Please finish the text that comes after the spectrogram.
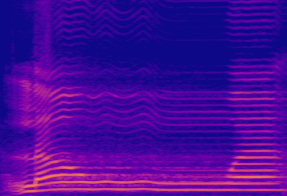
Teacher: harokat tanwin fathah dimasukkan ke dalam huruf waw atau dileburkan dengan cara ditekan kemudian ditahan lebih kurang 2 kali ketukan. Lawa. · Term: idgham bi ghunnah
